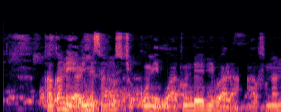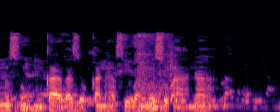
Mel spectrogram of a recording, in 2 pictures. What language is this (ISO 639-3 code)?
lug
